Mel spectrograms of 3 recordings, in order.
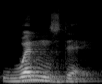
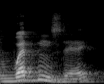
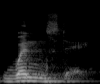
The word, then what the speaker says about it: Wednesday: day of the week it's Wednesday the D is silent sometimes it's pronounced as weddings day but the proper way to say it is Wednesday what about this word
